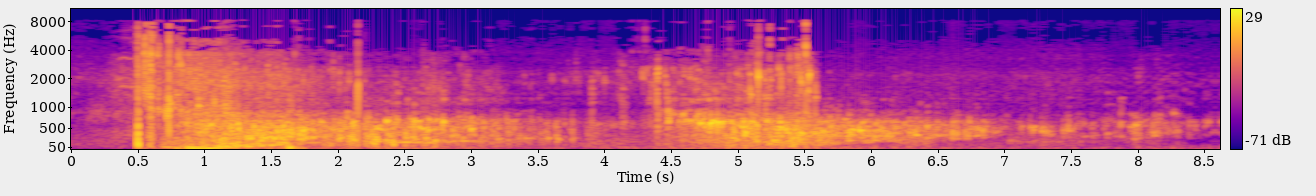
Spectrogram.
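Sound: water splashing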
